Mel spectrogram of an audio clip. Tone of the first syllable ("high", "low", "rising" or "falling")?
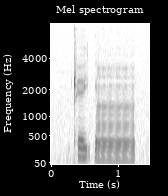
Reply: high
